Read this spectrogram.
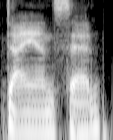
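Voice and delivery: plain reading voice

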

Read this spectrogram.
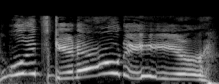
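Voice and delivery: very high, drawn-out wimpy whine; whiny little coward. Acted. Scared boy begs sister to leave, wimpy whine. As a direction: stretch it out like a cowardly kid. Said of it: "I said like a little bitch".

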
